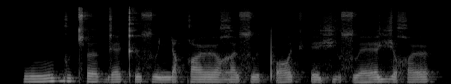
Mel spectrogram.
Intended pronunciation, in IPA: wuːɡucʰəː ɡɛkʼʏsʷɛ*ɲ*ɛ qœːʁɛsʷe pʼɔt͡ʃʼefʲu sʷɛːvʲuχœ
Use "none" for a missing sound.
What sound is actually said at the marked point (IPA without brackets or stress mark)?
ɲ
